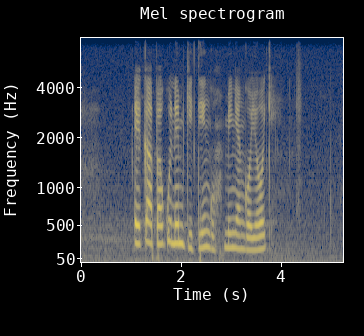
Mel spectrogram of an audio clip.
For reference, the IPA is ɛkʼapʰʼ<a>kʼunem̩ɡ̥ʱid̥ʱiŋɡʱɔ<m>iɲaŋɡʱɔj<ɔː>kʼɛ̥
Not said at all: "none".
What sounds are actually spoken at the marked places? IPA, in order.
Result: a, m, ɔː

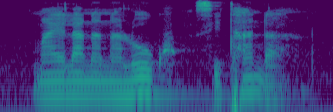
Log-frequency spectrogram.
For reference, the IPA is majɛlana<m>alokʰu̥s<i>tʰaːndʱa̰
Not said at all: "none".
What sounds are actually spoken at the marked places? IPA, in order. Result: n, i

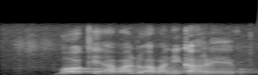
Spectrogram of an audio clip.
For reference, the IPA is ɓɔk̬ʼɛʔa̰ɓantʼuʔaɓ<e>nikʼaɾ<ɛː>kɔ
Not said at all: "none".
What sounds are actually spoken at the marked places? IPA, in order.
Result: a, ɛː

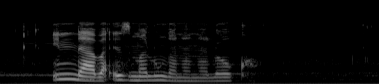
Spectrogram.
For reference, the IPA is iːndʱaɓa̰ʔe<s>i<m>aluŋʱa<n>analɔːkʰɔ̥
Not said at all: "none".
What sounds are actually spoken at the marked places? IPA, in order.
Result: z, m, n

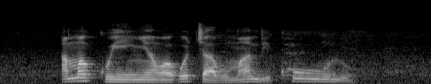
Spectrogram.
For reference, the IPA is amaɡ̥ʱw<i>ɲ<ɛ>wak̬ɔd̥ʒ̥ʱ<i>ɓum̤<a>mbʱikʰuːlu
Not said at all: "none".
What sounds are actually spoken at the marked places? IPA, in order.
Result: i, a, a, a

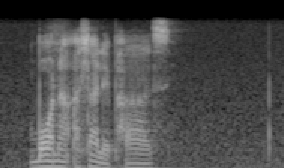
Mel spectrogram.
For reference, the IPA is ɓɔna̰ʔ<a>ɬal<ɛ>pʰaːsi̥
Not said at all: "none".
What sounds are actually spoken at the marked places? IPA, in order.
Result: a, ɛ

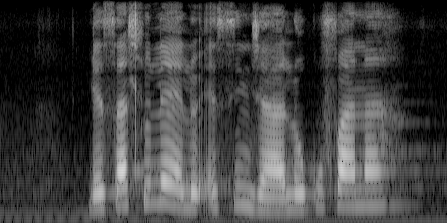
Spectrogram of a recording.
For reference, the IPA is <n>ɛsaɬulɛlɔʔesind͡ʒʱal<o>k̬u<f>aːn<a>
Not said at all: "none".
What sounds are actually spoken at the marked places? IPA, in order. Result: ŋ, ɔ, f, a

